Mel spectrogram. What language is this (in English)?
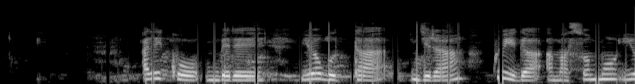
Kinyarwanda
